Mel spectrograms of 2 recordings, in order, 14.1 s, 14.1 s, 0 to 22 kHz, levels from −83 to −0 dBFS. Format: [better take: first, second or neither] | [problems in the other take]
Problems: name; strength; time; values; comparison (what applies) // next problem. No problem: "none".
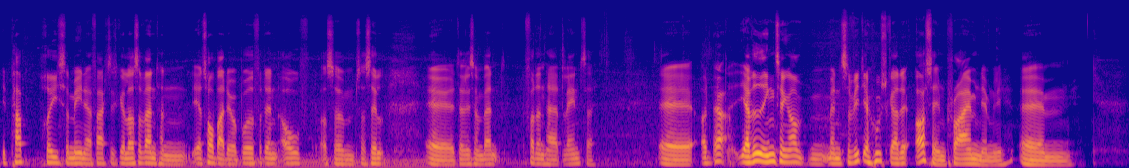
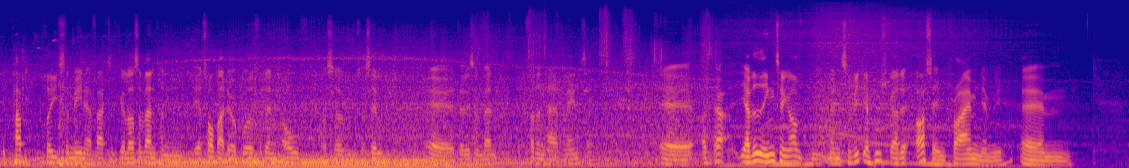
first | traffic noise; loud; throughout; 2 dB below the speech; faint in the first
